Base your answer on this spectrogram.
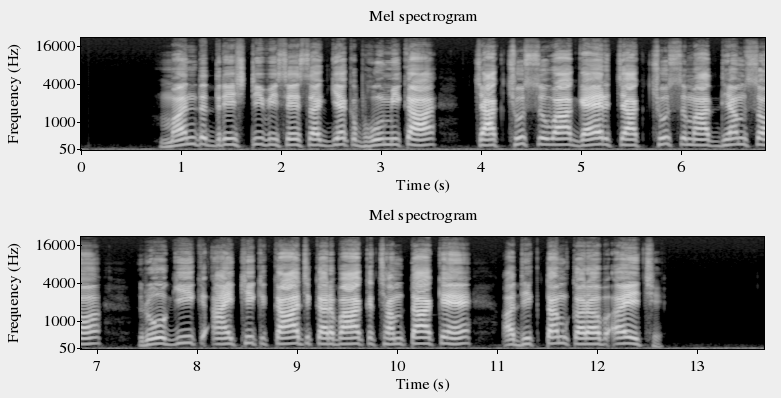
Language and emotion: Maithili, neutral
